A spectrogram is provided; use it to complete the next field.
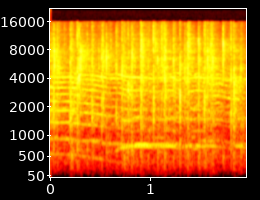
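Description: A short burst of applause at the end of a show, with quick, dense hand claps running steadily and fairly loud throughout, over a faint sustained tonal hum in the background.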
